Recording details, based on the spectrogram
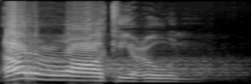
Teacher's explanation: إدغام اللام الشمسية في الراء، هذه اللام مدغمة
